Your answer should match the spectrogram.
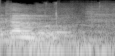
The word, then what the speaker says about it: كلب: Entonces cuando digamos قلب كبير, قلب y كلب. qa, ka. Bueno, qa, ka. Entonces puede tener problemas si tú hablas con una persona, decirle anta qalbun o anta kalbun.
